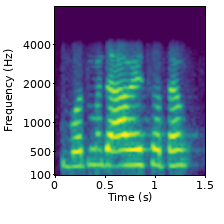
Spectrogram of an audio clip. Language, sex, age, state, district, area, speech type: Maithili, female, 18-30, Bihar, Purnia, rural, conversation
